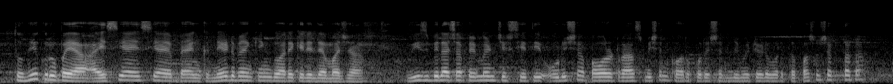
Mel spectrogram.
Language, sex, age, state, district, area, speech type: Marathi, male, 18-30, Maharashtra, Wardha, urban, read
